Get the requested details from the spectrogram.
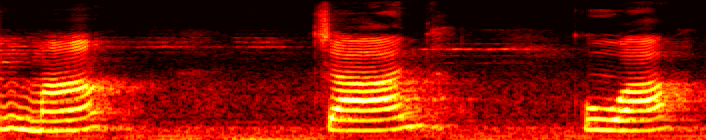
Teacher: इसका उच्चारण करते समय ध्वनि मुंह के साथ साथ नाक से भी बाहर आती है। इसका जब हम बोलते हैं तो उसकी ध्वनि यानी मुंह से भी आती है और नाक से भी आती है। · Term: अनुनासिक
